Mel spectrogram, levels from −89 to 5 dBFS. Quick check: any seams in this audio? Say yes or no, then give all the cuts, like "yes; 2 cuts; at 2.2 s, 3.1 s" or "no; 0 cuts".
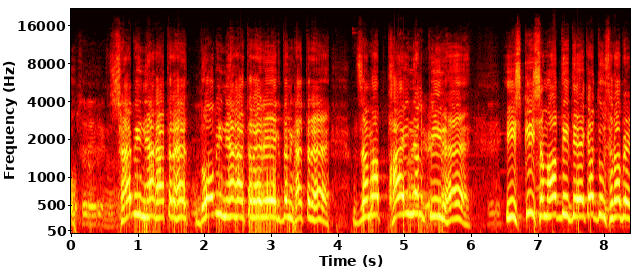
no; 0 cuts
